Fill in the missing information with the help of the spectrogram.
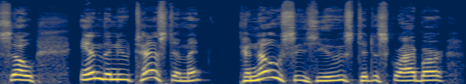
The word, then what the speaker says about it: kainos: However, the word that's used for the new wineskins is kainos. We would spell it K-A-I-N-O-S.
